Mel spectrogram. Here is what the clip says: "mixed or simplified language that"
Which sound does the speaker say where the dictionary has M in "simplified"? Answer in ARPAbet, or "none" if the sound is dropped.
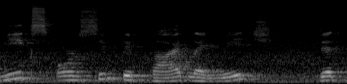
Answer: M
